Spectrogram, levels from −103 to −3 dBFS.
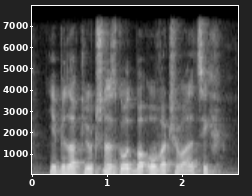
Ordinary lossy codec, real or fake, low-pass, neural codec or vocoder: none; real; 7.2 kHz; none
